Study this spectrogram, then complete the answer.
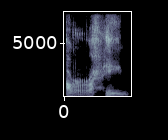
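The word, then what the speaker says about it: الرحيم: So we wouldn't just say R like we do in English. We'd say R, Ar-Rahman, Ar-Rahim, that trill, because the tongue is touching the top palate, but it's reverberating.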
